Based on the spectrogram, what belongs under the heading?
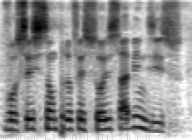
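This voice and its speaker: A Brazilian Portuguese-accented man giving a conversational conference presentation to teachers. He demos software and tags nearly every phrase with a quick "né?". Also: a little high, steady tone, gravelly. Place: conference hall. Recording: reverberant hall.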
